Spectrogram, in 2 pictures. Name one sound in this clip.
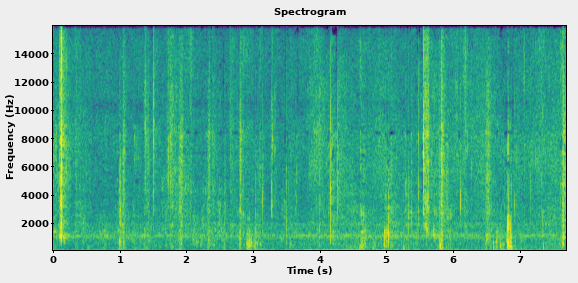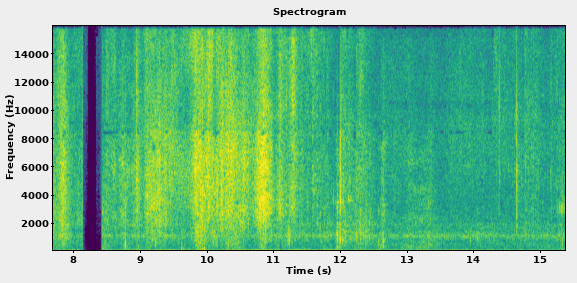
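A young woman chews soft cake with wet mouth sounds, close to a microphone.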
